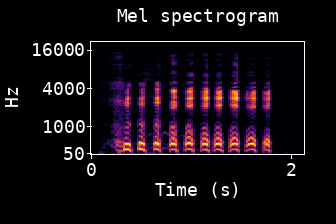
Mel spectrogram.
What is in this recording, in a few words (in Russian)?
kovarnyi smex zlodeya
